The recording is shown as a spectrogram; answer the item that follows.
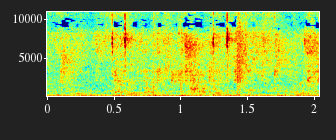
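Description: Steady background room noise with a few faint, irregular clicks.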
